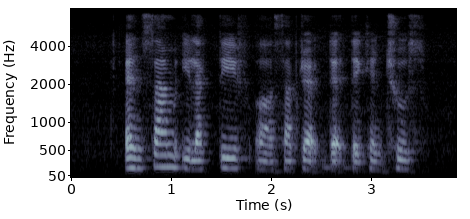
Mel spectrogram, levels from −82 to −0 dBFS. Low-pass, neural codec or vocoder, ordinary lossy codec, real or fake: 7.2 kHz; none; none; real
